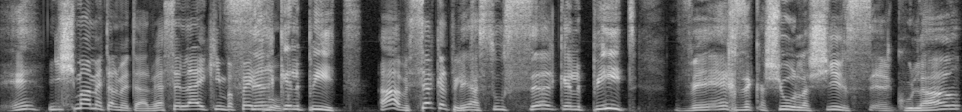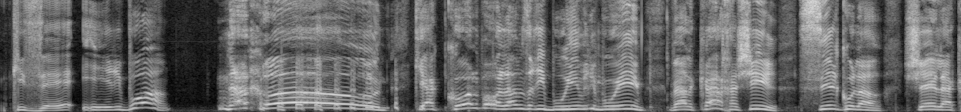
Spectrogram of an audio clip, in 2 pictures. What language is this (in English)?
Hebrew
